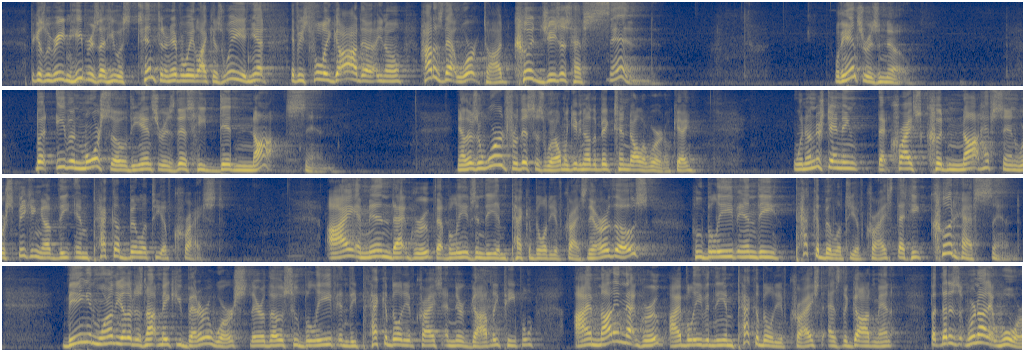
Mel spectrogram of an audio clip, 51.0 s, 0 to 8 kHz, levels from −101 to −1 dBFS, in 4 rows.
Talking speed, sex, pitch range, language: 190 wpm, male, 140-200 Hz, English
